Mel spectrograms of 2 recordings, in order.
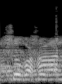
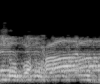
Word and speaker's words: سبحان: تو تلفظ صحیح نہیں۔ سبحان اللہ میں ہائے حلقی ہے، سبحان کے معنی ہے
